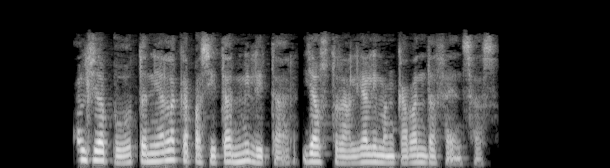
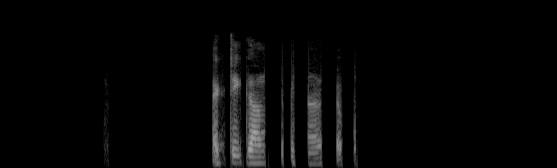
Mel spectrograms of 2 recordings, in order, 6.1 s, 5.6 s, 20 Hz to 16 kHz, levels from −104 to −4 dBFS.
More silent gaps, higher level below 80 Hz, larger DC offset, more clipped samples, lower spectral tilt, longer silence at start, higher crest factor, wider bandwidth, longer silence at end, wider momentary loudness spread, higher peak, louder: second, none vs 2.25-2.30 s, 2.68-3.07 s, 3.22-3.36 s; first, -64 dBFS vs under -90 dBFS; neither; neither; first, -5.5 dB/octave vs -3 dB/octave; second, 0.75 s vs 2.1 s; second, 20 dB vs 28 dB; first, 7.8 kHz vs 6.8 kHz; second, 1.15 s vs 2.15 s; second, 11 LU vs 15 LU; first, -4 dBFS vs -28 dBFS; first, -22 LUFS vs -51 LUFS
